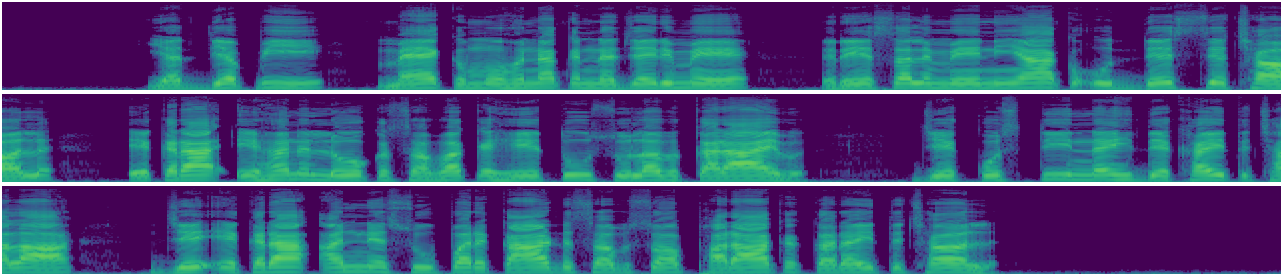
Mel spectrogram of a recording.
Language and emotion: Maithili, neutral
